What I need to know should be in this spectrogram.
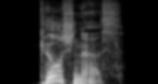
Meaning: genitive singular of Kürschner
- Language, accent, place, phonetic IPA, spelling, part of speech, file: German, Germany, Berlin, [ˈkʏʁʃnɐs], Kürschners, noun, De-Kürschners.ogg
